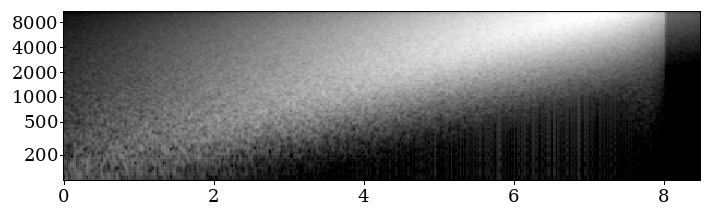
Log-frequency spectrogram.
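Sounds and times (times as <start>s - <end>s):
rising uplifter sound effect: 0.1s - 6.9s.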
